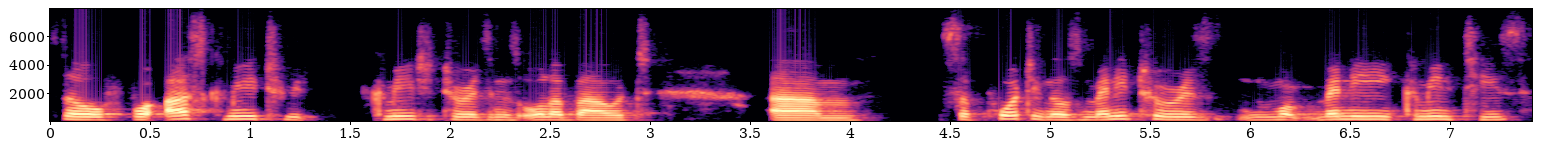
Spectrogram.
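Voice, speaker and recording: A woman giving halting opening remarks as host of a webinar, with fillers and restarts. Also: mid-range voice, steady tone. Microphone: video call. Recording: dull lo-fi video call audio.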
